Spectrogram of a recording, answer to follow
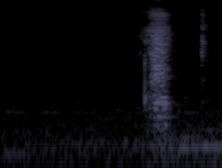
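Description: Near silence, broken about one and a half seconds in by a single short, breathy burst from a person, about a quarter second long.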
